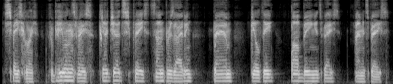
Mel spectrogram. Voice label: babble; Portal 2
